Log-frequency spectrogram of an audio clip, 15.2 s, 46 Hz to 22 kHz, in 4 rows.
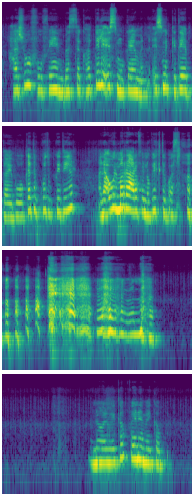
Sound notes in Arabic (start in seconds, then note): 7.3 ضحك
